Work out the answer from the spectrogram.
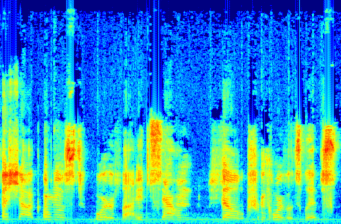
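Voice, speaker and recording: A woman's voice: sits low, bright, forceful tone, a little hiss or hum, poor audio. A young woman reading fan fiction dramatically and chatting in slang with friends.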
